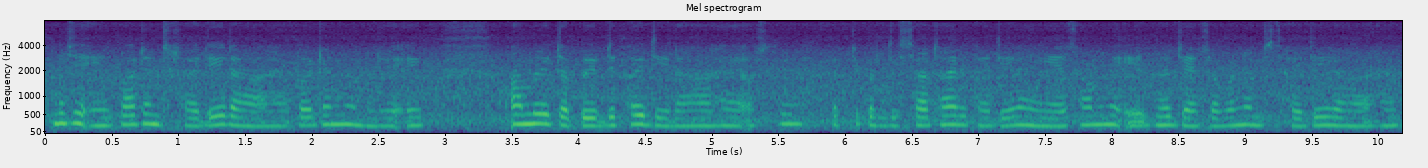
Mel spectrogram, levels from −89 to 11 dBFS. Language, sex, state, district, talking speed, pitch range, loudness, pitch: Hindi, male, Maharashtra, Nagpur, 190 wpm, 205-240 Hz, -24 LUFS, 220 Hz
